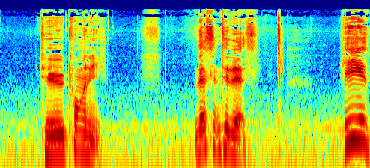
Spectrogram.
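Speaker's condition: Cerebral palsy

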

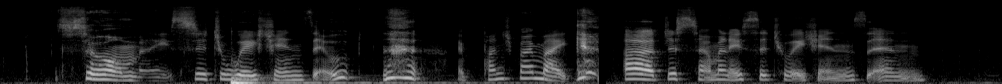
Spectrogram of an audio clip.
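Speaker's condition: Friedreich's ataxia; rapid side-to-side eye movements

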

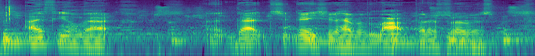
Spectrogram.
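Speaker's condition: Cerebral palsy

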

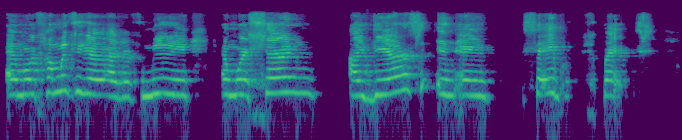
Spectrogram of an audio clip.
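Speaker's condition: Cerebral palsy; physical therapy

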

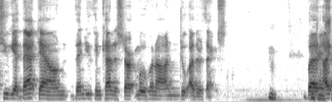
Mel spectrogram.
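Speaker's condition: No condition

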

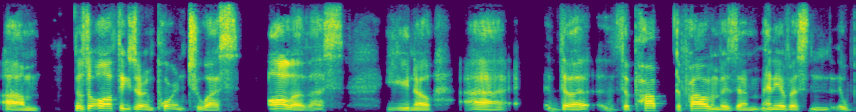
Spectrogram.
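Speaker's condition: Stuttering; repeated sounds, repeated words

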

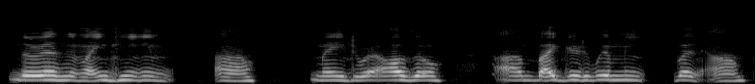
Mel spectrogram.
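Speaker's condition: Cerebral palsy; speech not affected by disability

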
